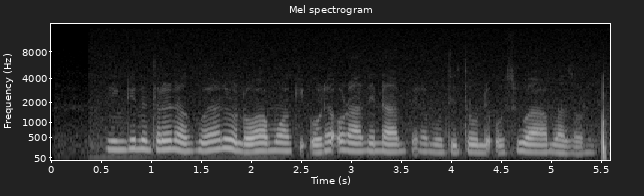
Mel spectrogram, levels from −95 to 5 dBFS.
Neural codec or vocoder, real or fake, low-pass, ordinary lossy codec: none; real; 14.4 kHz; none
